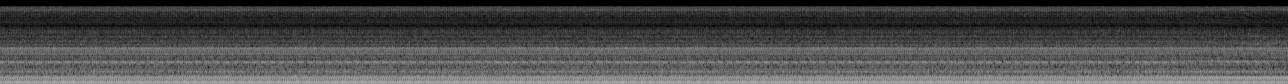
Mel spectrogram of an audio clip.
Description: Enjoy 20 minutes nebulizer sounds that can help to relax the mind and body, relieve stress and make fall asleep fast.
